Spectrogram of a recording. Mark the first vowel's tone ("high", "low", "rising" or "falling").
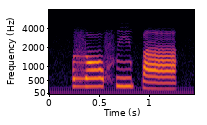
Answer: high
